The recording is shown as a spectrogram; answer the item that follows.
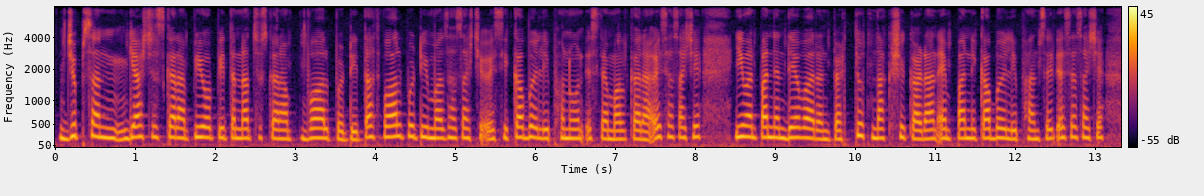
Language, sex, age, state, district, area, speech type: Kashmiri, female, 18-30, Jammu and Kashmir, Baramulla, rural, spontaneous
